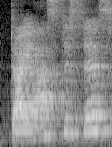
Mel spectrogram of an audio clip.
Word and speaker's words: diastasis: Diastasis or diastasis recti are the 2 ways that people will pronounce that.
